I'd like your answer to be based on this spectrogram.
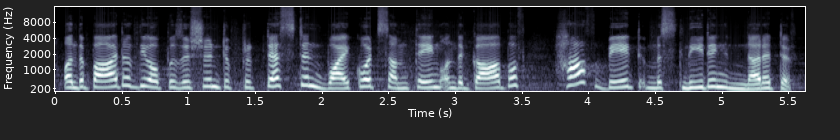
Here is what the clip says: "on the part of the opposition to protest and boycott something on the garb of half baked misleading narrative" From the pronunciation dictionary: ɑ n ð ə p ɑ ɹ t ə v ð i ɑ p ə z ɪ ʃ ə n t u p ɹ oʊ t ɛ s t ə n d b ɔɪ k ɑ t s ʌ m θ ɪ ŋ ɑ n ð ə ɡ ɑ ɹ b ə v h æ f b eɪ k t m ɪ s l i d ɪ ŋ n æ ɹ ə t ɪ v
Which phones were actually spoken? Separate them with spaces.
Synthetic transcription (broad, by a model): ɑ n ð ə p ɑ ɹ t ə v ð i ɑ p ə z ɪ ʃ ə n t u p ɹ oʊ t ɛ s t ə n d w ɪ k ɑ t s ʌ m t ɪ ŋ ɑ n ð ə ɡ ɑ ɹ b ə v h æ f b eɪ t m ɪ s l i d ɪ ŋ n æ ɹ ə t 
